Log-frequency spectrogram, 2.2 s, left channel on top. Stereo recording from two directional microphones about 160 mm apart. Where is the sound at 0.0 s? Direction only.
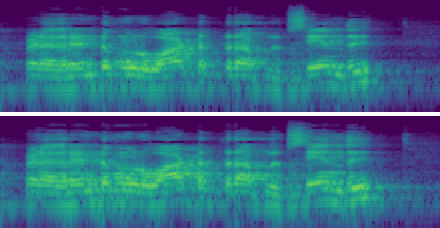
35° right (ahead or behind).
